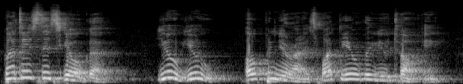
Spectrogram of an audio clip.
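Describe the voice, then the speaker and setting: A woman's voice: fairly high pitch, very animated, moderate pace, mellow, reverberant, pitched above the performer's own voice, low-quality recording. A woman voicing a stern elderly male Indian sage who fires brusque, challenging questions.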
